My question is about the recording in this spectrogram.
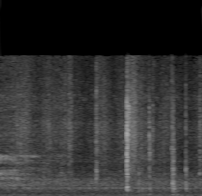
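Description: A few light plastic clicks as a stiff power cable plug is worked loose from a small black power adapter, over a steady low background rumble.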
